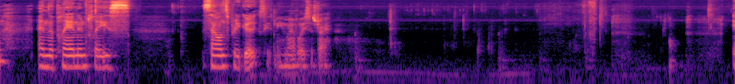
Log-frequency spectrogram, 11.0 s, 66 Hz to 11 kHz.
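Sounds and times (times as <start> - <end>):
person gulping and swallowing: 5.0 - 11.0.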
